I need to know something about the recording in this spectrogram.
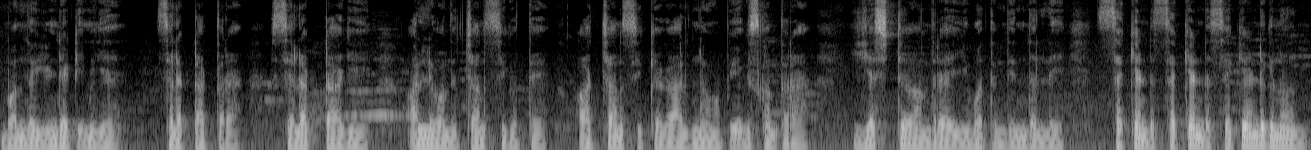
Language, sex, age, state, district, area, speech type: Kannada, male, 45-60, Karnataka, Chitradurga, rural, spontaneous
